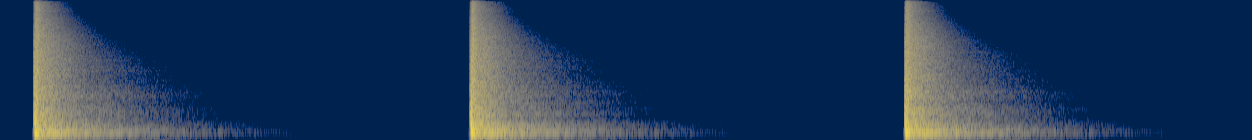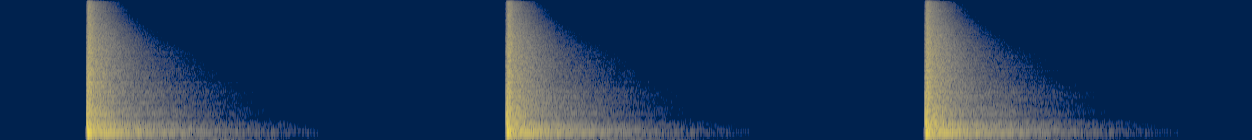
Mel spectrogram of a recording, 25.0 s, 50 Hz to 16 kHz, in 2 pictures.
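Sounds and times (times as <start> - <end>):
Ludwig Black Beauty snare drum medium hit: 0.4 - 1.0, 4.7 - 5.3, 9.1 - 9.7, 13.4 - 14.0, 17.6 - 18.2, 21.8 - 22.4.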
